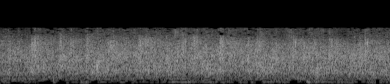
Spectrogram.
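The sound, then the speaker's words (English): An audience at a church jubilee gathering applauds to welcome an apostle, producing dense, continuous clapping that holds at a steady, full level throughout. “Shall we just stand up together as we welcome Apostle Ulysses Tuff? Put your hands together for the Lord.”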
